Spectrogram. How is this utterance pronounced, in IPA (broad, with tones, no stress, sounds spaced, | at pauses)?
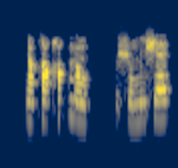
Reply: ĩ˧˩˧ q ɾ œ˧˩ qʰ o˥ q m õ˧˩ | ʃ o˩ m i˧˩˧ ʃ ɛ˨˦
